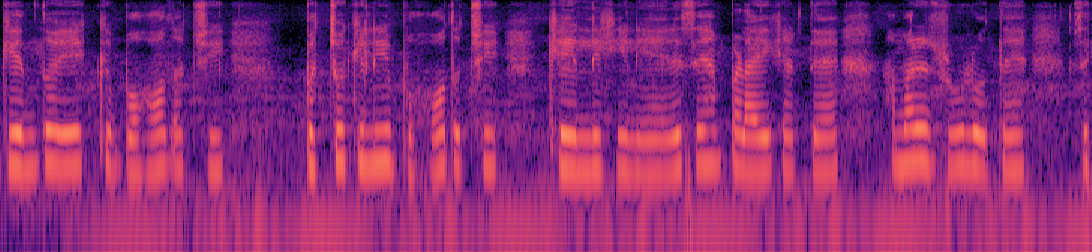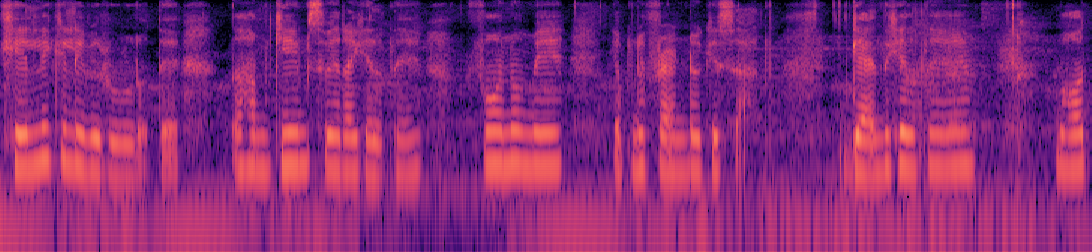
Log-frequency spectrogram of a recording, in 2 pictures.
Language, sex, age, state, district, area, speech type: Urdu, female, 18-30, Uttar Pradesh, Ghaziabad, urban, spontaneous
